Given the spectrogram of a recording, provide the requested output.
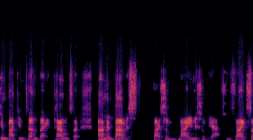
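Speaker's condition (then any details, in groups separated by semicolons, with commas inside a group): No condition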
